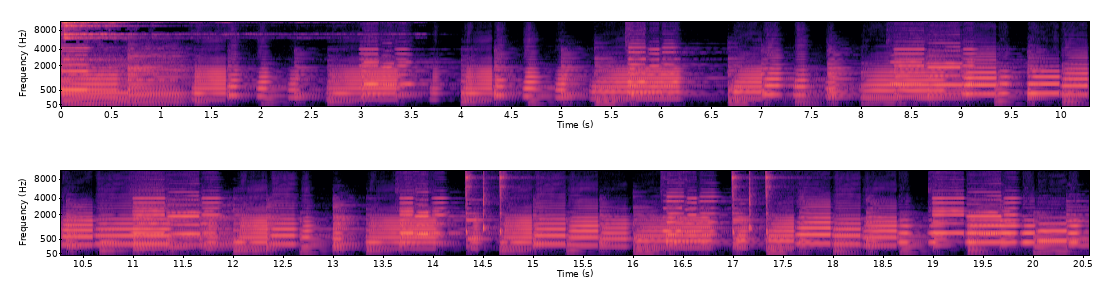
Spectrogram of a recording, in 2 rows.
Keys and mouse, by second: 0.5 middle click, 2.7 s, 2.9 x, 3.7 right click, 5.5 click, 6.0 s, 6.4 x, 9.4 click, 9.7 Tab, 10.0 ctrl+z, 10.7 s, 11.1 y, 12.2 click, 12.5 F6, 15.5 click, 16.9 middle click, 18.3 shift+click, 19.5 ctrl+x, 20.1 middle click.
